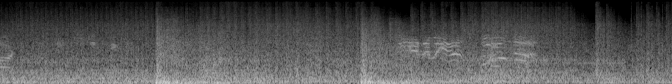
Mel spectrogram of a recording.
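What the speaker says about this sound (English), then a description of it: "T-34 taking direct fire here." Tank cannon fire and battlefield gunfire in Company of Heroes 2 as a T-34 takes direct fire, with two sharp heavy blasts over a dense bed of combat noise and a commentator talking throughout.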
